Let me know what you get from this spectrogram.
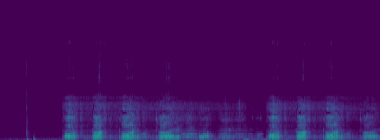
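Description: A pig gives a run of rough, breathy grunts, each about half a second long.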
